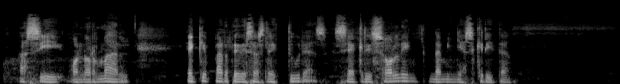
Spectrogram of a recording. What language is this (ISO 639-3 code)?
glg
